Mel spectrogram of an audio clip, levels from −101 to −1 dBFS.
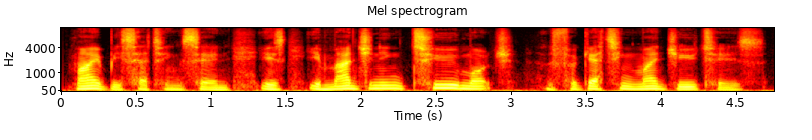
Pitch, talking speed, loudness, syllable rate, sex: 125 Hz, 140 wpm, -19 LUFS, 4.7 syllables/s, male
